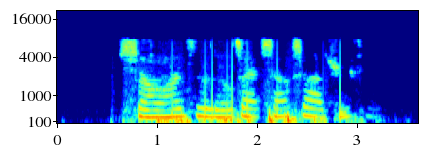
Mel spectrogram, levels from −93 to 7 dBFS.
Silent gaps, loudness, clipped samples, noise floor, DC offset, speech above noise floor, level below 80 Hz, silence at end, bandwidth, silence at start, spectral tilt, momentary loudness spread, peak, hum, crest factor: none; -24 LUFS; under 0.1%; -72 dBFS; under 0.1%; 48 dB; -44 dBFS; 0.55 s; 8 kHz; 0.65 s; -5.5 dB/octave; 12 LU; -4 dBFS; none; 20 dB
